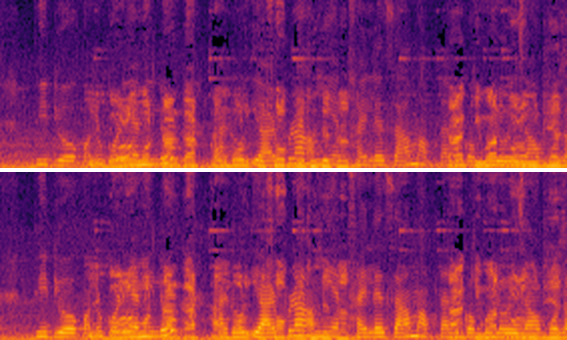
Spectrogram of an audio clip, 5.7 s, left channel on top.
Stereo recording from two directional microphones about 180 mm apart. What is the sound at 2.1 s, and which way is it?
Speech, 10° right (ahead or behind).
